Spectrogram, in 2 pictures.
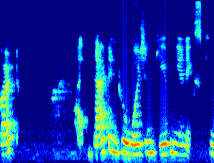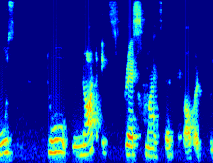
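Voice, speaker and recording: The speaker is soft-spoken, going at a fairly slow pace with long, frequent pauses and ordinary pitch variation, in a dry, close sound with no echo. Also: woman, medium pitch for a woman. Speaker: career coach. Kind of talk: interview.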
